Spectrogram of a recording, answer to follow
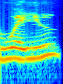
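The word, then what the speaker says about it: Weil: Ahí yo me inspiro, me inspiro en Simón Simone Wale, lo pronunciamos Whale. A ella la pronuncian we que que es muy conocida esta activista judía brillante gey. W e i l ella muy joven precisamente por por andar boicoteando, por ejemplo.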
